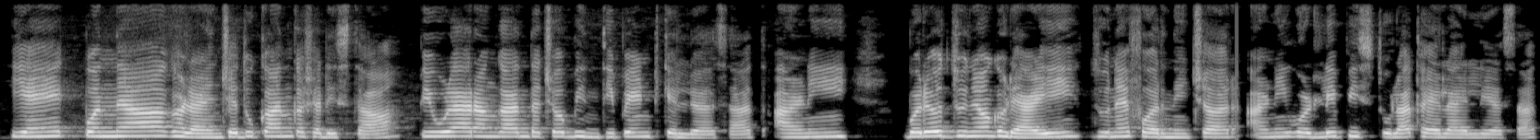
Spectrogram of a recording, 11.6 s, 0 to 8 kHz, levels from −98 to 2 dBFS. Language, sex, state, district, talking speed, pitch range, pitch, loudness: Konkani, female, Goa, North and South Goa, 135 wpm, 205-240 Hz, 230 Hz, -16 LUFS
